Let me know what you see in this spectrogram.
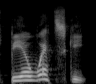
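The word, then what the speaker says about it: Białecki: how this is said so now we know it's be a wetsky and beowetsky didn't need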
